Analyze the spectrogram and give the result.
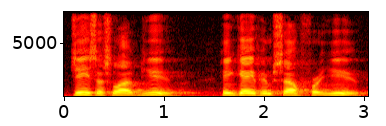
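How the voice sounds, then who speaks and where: Male preacher, earnest and emphatic sermon delivery, voice a bit high, long hall reverb. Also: unhurried, mellow. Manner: earnest, emphatic, quotes scripture with references.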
